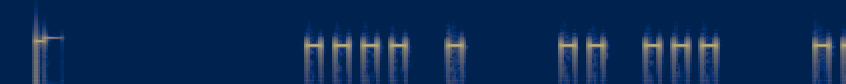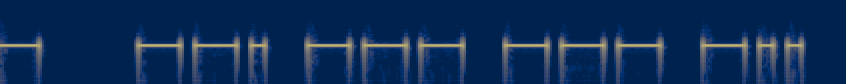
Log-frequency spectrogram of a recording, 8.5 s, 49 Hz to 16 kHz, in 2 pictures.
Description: Morse code, heard as a keyed tone, about 17 wpm, 700 Hz. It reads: HE IS A GOOD
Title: Sentences from Top 1600 Words 17wpm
